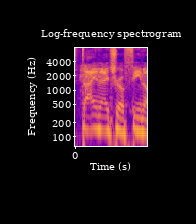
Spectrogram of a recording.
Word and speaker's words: dinitrophenol: And they did it dinitrophenol. Whenever I read it, I always thought dinotrophenol. – It's dinitrophenol.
